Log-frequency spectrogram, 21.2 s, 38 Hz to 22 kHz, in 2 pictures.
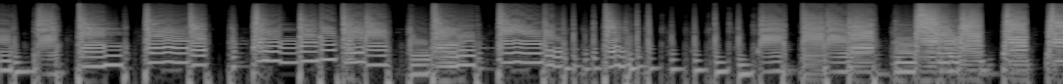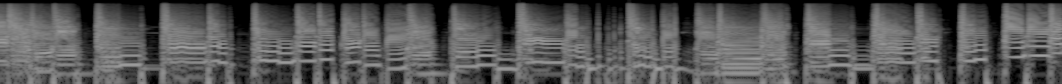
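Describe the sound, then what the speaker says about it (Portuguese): An electric guitar plugged straight into a Cachalote Console preamp with 70s mixing-console saturation plays a loud, gritty distorted riff of choppy chords and notes with short pauses, no amp simulation and no talk. "Aquela saturação de mesa da década de 70, quando os caras não tinham pedal de distorção"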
